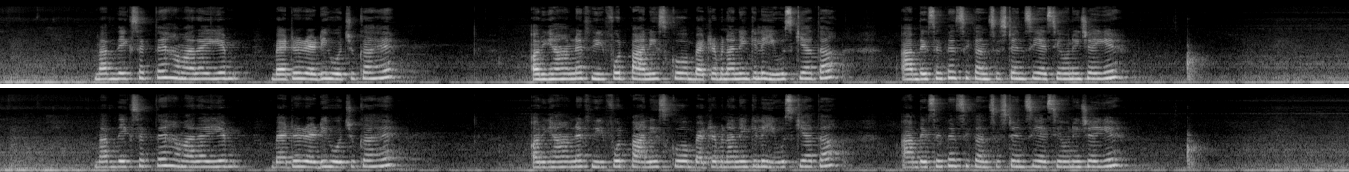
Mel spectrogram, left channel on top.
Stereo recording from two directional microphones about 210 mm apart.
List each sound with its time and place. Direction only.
0.9 s a woman's voice: 30° left (ahead or behind)
5.3 s a woman's voice: 30° left (ahead or behind)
